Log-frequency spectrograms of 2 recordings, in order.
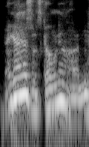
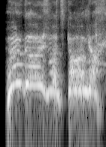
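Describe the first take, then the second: First: It is said in a calm, smooth voice. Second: It is said in a strong, gruff voice.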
